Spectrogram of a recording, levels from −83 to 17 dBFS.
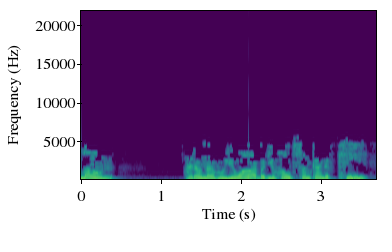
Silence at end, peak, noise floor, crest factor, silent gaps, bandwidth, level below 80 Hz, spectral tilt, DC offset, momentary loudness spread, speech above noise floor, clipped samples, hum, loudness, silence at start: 0.15 s; 0 dBFS; -67 dBFS; 14 dB; none; 5.4 kHz; -48 dBFS; -7.5 dB/octave; under 0.1%; 5 LU; 54 dB; under 0.1%; none; -14 LUFS; 0 s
